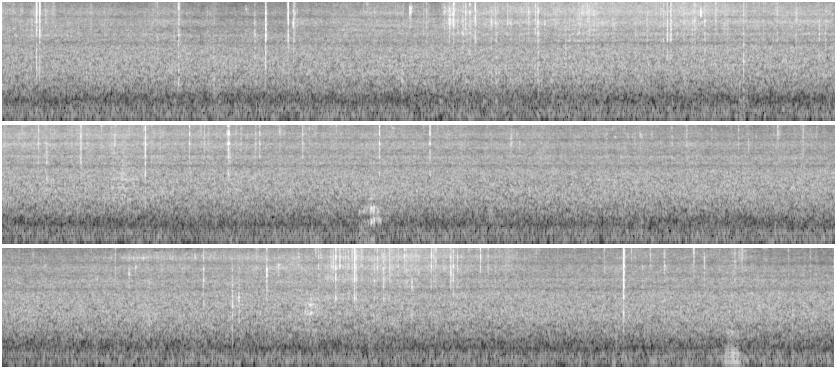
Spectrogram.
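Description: Butter sizzling steadily around pieces of oyster mushroom frying in a small metal pot on campfire coals, with a few faint pops and crackles scattered through it.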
